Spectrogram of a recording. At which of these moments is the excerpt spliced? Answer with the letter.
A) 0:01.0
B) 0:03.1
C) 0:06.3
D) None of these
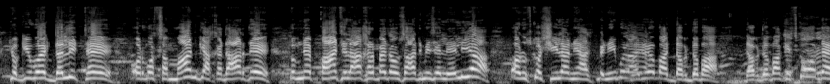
C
